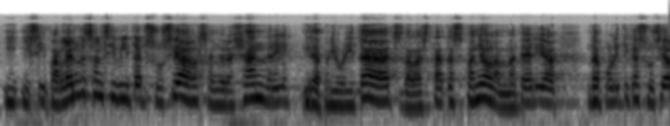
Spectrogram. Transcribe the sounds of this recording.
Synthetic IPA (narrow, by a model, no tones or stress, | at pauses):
iːsipɐɾlɛmd̪əsənsiβ̞ilit̪at̪susialˠsəɲoɾəʃand̪ɾiː | ðəpɾiuɾit̪ad͡zðələst̪at̪əspəɲɔlˠəmːət̪ɛɾiə | ðəpulit̪ikəsusia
